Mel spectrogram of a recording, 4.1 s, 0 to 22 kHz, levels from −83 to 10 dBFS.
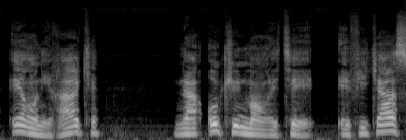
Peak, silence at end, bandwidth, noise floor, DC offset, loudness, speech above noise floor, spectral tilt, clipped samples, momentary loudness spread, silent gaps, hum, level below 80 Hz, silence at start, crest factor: -6 dBFS; 0 s; 15.5 kHz; -59 dBFS; under 0.1%; -24 LUFS; 36 dB; -5.5 dB/octave; under 0.1%; 13 LU; none; none; -62 dBFS; 0.1 s; 18 dB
